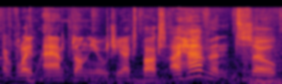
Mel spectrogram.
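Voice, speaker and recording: Over loud, clear background music, a young man streaming a game chats casually and reads messages from his chat at a moderate pace. His voice sits on the high side, and he describes it as whiny, muttering little asides to himself as he plays.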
